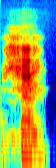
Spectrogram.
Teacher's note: the sound not very different from a whisper vowel · it is called a voiceless glottal fricative. Thì nó được xem như là một cái âm sắc thanh môn vô thanh.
